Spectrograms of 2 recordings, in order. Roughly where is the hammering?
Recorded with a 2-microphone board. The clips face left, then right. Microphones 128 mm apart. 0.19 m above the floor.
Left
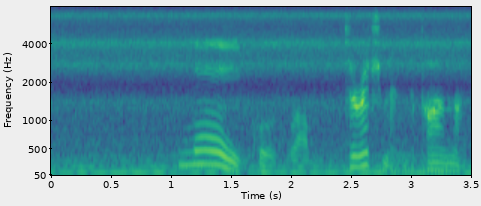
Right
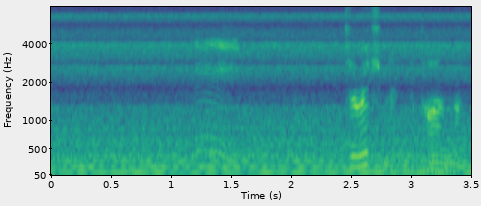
I don't hear hammering.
